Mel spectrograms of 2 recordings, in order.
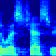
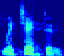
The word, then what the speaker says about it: Westchester: Avenue in 8 street we don't say Westchester it's Wester because Cubans don't pronounce the words correctly sometimes I grew up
